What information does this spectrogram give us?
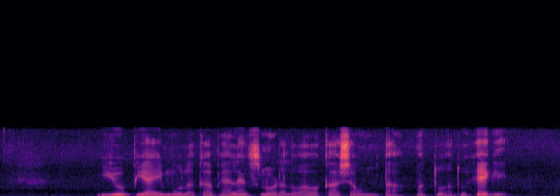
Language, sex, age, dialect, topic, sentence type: Kannada, male, 18-24, Coastal/Dakshin, banking, question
